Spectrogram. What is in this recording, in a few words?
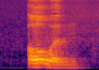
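"Owen" Dutch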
